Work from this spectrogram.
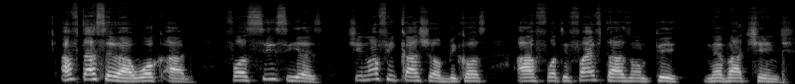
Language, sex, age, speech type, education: Nigerian Pidgin, male, 30-45, spontaneous, tertiary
